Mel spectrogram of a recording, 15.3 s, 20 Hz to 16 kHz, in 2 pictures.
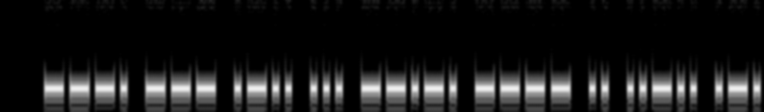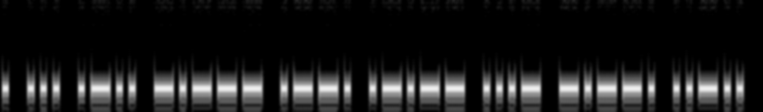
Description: Morse code (Japanese Wabun code), heard as a keyed tone, about 19 wpm, 700 Hz. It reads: ソレカラシゴトカラカエツテクルト
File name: kawa / Morse sample / kamyu 70 cpm 700 Hz Crispy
